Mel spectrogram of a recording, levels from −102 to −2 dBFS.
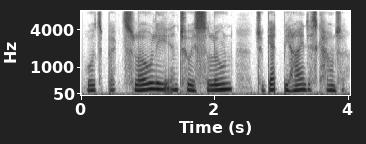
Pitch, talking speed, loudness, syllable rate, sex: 185 Hz, 165 wpm, -19 LUFS, 4.8 syllables/s, female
